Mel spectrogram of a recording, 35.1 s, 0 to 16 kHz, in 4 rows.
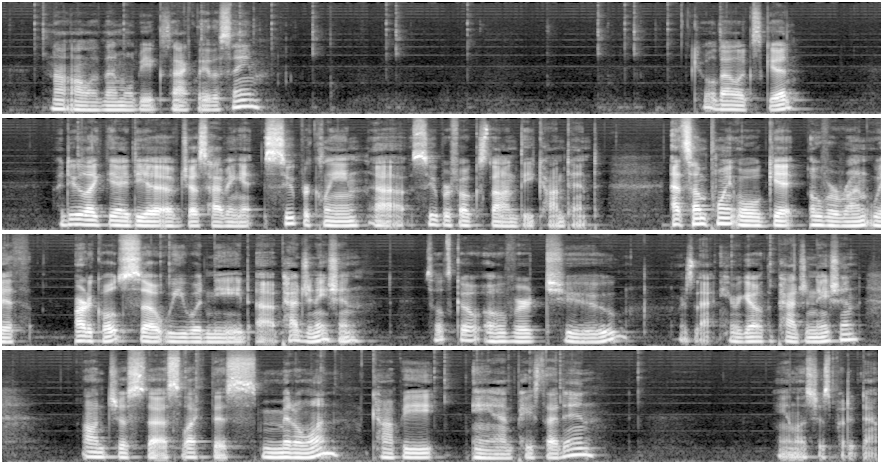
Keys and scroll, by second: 29.6 super+c, 31.1 super+v.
